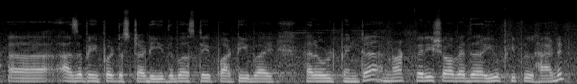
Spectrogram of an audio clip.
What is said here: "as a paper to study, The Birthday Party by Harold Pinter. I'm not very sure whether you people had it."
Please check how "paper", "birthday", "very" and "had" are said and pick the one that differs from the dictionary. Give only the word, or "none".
birthday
